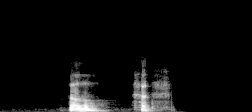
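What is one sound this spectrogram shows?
An older man answers gruffly, close by.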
